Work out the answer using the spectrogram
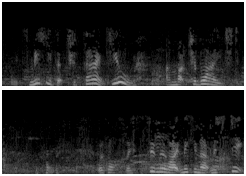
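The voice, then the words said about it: Scottish accent. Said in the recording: “the Scotch accent”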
